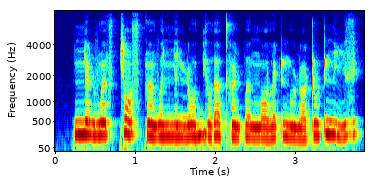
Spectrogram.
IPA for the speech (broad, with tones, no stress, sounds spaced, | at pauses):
ɲ ɐ˨˩ ɳ v ɐ̃˨˩ s c ɔ˧˩˧ s k ɐ̃˨˩ v ə˨˩ ɲ ɐ˨˩ ɲ ɳ o˧˩˧ bʲ o˧˩˧ ɾ ɐ˧˩˧ t̪ʰ ɐ̃˨˩ ɳ p ə˨˩ ŋ ɔ˨˩ l ə˧˩˧ ʈ n̪ u˨˩ ɳ ɒ˨˩ ʈ u˧˩˧ ʈ n̪ i˧˩˧ z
